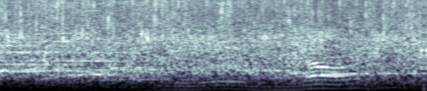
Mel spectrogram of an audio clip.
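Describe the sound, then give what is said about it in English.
Audience applause as parents clap after a joke, a steady dense patter of many hands at moderate loudness, with a voice speaking over it. “That is actually all the parents clapping because they know that joke is true.”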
